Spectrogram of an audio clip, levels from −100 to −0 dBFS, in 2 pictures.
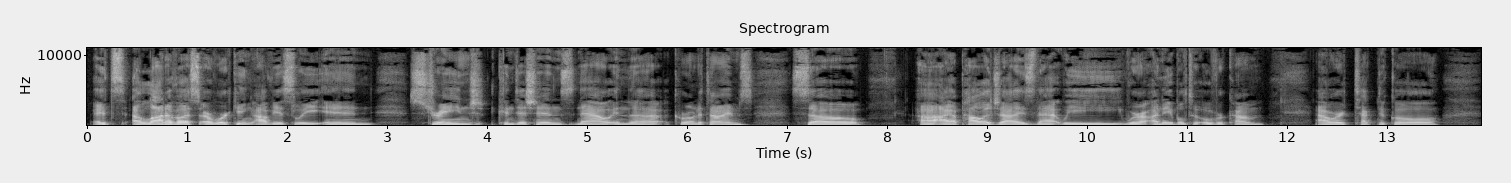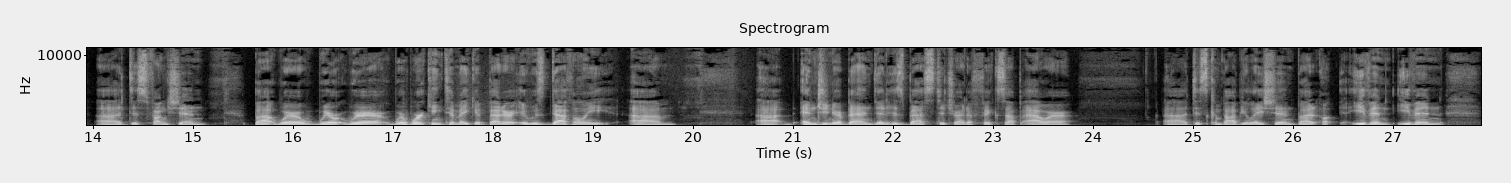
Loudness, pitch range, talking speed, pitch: -20 LUFS, 125-150 Hz, 130 wpm, 135 Hz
